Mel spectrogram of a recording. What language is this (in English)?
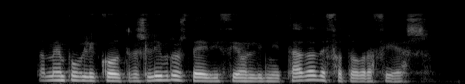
Galician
